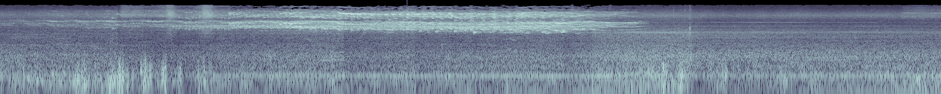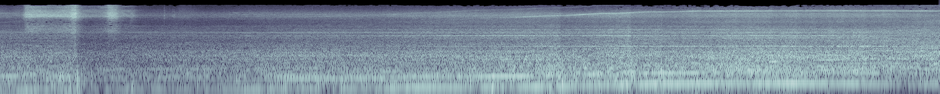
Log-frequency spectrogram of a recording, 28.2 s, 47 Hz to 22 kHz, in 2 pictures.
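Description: A GWR Class 802 bi-mode train on diesel power squeals loudly as it slows to a stop over the first ten seconds. There is a brief hiss about halfway through. The train then pulls away, with its engine note building and a high-pitched whine that rises and then holds steady.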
